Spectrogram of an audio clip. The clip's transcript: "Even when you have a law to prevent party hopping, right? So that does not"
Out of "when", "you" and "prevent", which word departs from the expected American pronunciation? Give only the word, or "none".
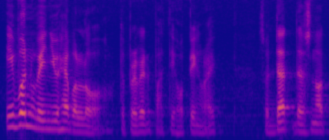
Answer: none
